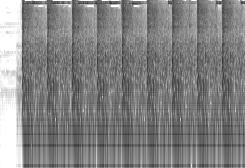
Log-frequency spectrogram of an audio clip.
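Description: Rapid automatic-gunfire sound effect in the soundtrack, about seven sharp shots a second, starting abruptly just after a moment of silence.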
